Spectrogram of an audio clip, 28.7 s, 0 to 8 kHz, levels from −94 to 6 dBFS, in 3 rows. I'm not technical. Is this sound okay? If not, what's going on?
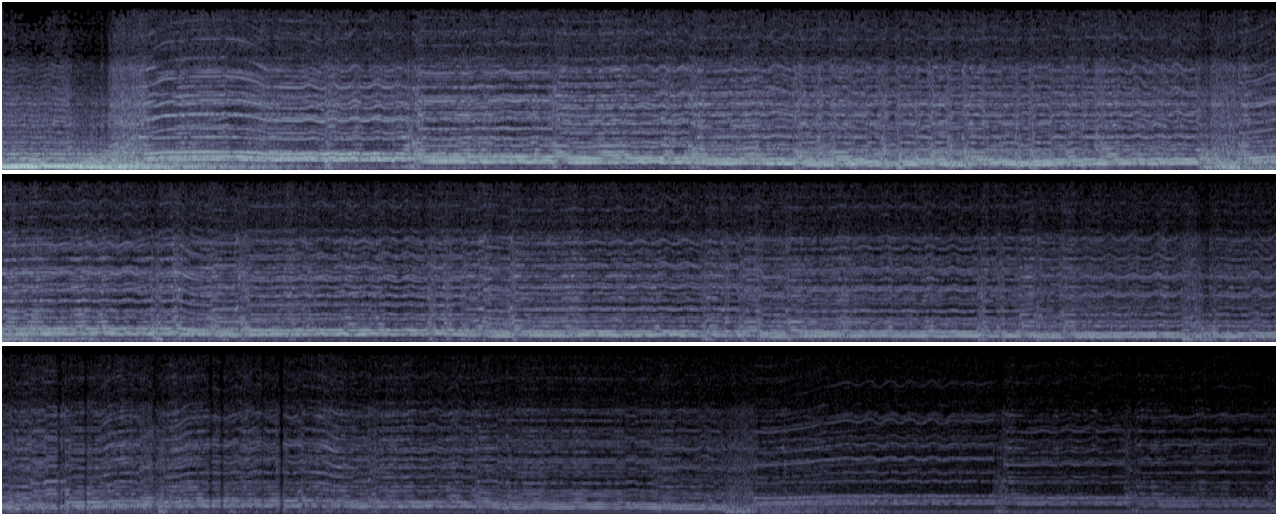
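No, there are a few short glitches, all clustered between about 19.5 and 21.2 seconds.

At 19.52 to 19.56, 19.72 to 19.76 and 20.24 to 20.28 s you hear a quick smear or wobble. This is short concealed packet loss: about 20 ms of sound each time never arrived, so the receiving end patched the gap by extending the last sound and then blended back in.

Right after the first one, from 19.56 to 19.60 s, a sound is held slightly too long, with a slight buzz or dip. This is a short stall from a late packet: a piece of audio arrived about 15 ms late, so the receiver stretched what it had until it caught up. Nothing is actually lost here.

From 20.66 to 21.23 s the sound turns choppy. This is repeated packet loss: four separate gaps, the longest about 30 ms, were each patched in quick succession. The patching covers about a sixth of that stretch, so small pieces are missing.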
